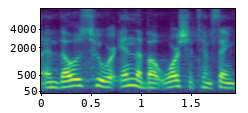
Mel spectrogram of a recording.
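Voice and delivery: ordinary talk

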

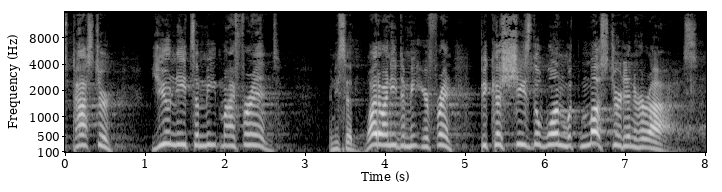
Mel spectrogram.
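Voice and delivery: a woman bursting with news for the pastor; a woman rushes up to tell the pastor, excitedly. Retold or imitated. Excited woman voiced in story.

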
